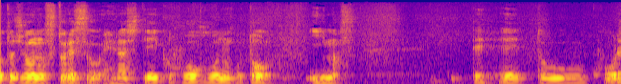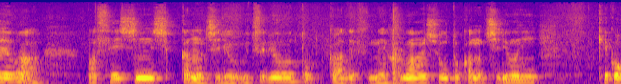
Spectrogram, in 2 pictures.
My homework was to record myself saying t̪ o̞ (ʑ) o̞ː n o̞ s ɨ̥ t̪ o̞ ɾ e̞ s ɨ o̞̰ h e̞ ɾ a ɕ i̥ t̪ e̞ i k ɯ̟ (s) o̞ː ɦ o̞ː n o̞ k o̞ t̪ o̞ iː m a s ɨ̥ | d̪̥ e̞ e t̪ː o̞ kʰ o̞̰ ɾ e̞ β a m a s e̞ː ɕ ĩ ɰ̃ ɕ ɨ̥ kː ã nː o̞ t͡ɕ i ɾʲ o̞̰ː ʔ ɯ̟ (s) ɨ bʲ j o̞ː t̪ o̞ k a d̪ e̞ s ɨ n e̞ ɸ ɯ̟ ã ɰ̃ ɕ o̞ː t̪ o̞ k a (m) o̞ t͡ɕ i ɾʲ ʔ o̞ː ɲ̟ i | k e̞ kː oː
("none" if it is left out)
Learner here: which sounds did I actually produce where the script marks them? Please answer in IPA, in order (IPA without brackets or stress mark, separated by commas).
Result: ʑ, h, t͡s, n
